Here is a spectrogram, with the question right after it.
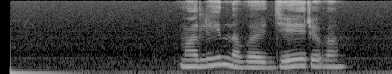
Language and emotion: Russian, sad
